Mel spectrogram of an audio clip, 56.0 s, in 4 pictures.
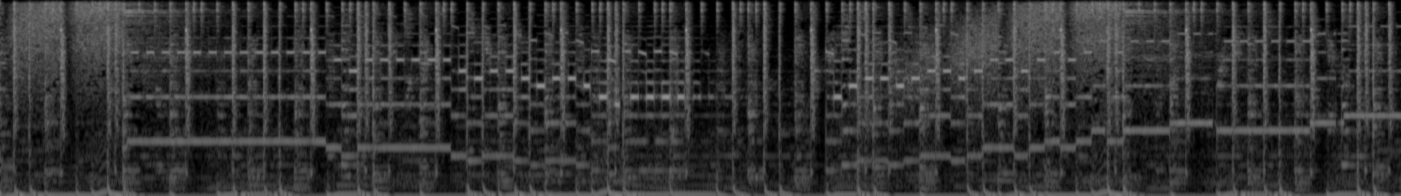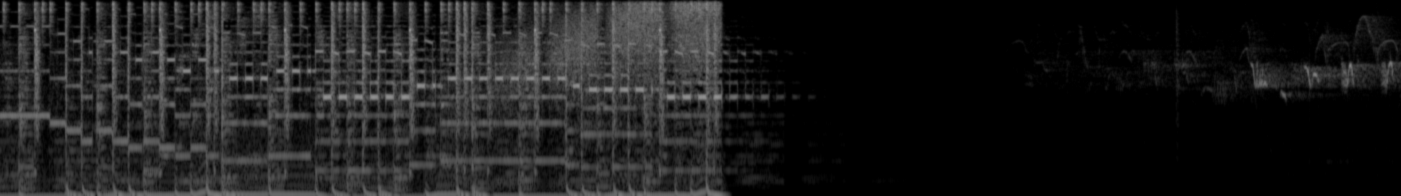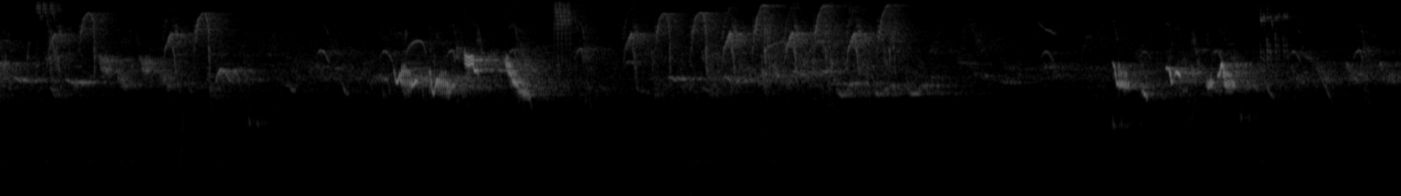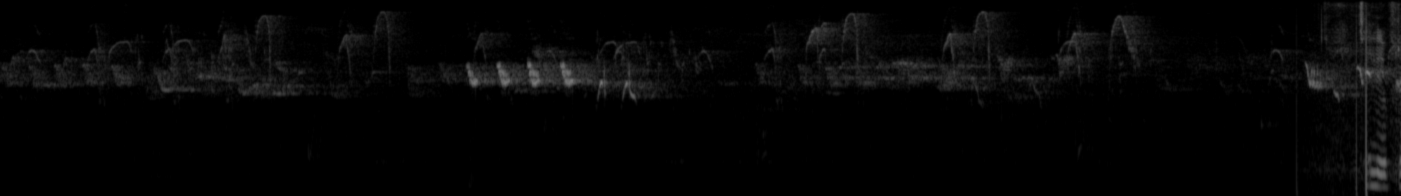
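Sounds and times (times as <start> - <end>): small birds chirping: 24.2 - 56.0.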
